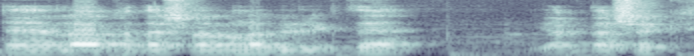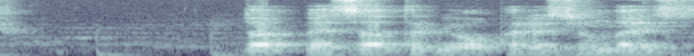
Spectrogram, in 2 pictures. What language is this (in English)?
Turkish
